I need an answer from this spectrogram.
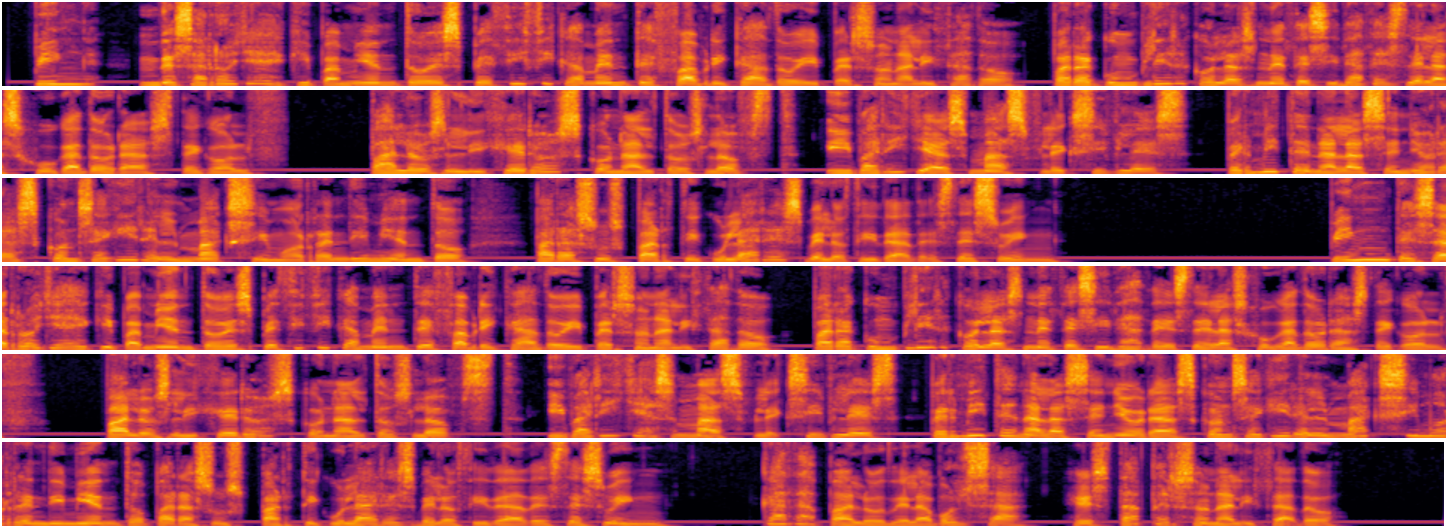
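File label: Spanish Spain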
